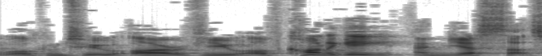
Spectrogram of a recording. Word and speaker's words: Carnegie: tally hello and welcome to our review of Carnegie and yes that's how I'm going to pronounce it I've heard it pronounced four different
